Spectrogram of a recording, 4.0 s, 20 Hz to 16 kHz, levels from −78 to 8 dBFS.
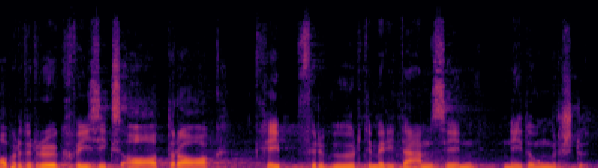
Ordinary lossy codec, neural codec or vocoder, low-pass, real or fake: Opus, 64 kbps; none; 14.4 kHz; real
